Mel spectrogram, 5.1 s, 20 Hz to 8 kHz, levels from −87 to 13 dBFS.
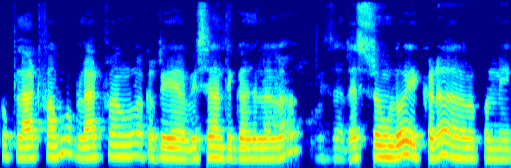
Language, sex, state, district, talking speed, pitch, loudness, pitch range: Telugu, male, Telangana, Nalgonda, 130 wpm, 145 Hz, -21 LUFS, 140-160 Hz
